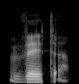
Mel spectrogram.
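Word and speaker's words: βῆτα: English a ah Alpha next vetta it's like a kind of like a V makes a v sound so ah the gamma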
